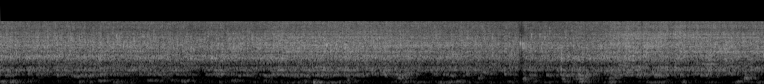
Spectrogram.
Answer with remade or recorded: recorded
